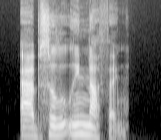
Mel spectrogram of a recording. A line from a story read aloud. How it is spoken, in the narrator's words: Nora repeated in a clipped tone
